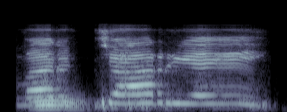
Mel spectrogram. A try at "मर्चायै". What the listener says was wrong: नहीं डबल रा नहीं है, 2 बार रा नहीं है, मर्चायै।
